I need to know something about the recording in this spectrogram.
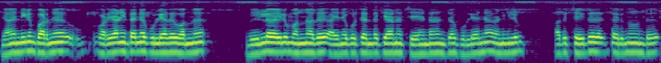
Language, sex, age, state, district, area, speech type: Malayalam, male, 60+, Kerala, Wayanad, rural, spontaneous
